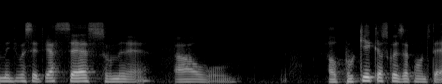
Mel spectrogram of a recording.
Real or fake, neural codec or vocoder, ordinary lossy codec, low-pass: fake; codec, 16 kHz, 0.8 kbps, ZipCodec; none; 7.2 kHz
